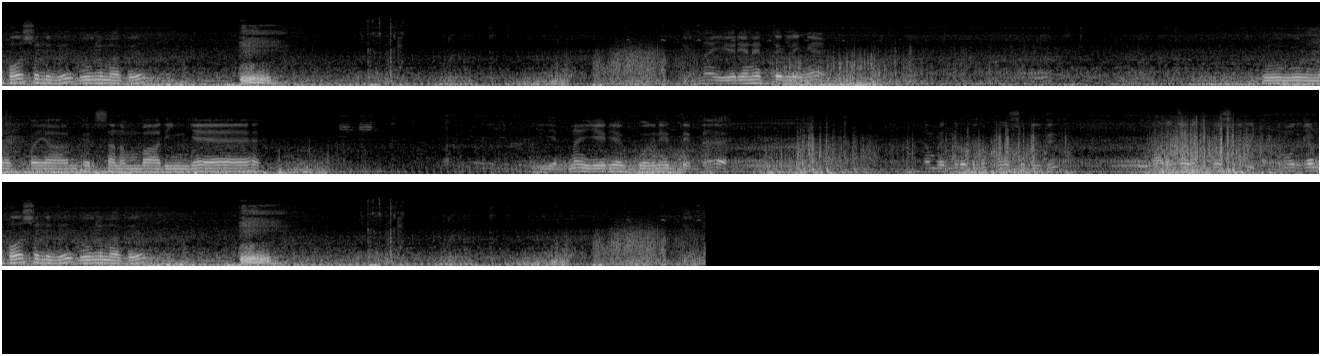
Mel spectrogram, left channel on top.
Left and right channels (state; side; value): drops out; right; at 7.1 s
